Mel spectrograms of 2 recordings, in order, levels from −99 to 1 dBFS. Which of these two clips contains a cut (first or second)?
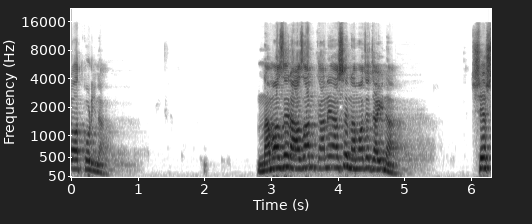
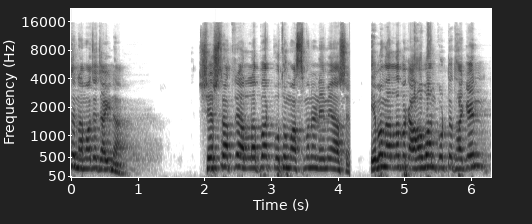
second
